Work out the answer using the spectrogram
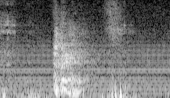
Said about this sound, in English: Satan would use that buzzing and that humming noise to distract you from what God has for you this morning.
